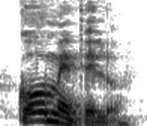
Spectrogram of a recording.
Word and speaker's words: cómetelo: que me de blog entonces cuál es la mayor fuerza en la primera verdad la primera sílaba que es la antes ante penúltima sílaba verdad cómetelo y tenemos ahí los en críticos que nos ayudan a diferenciar la barba entonces decimos que es una palabra sobre esdrújula continúa tú el cuadro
